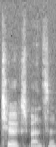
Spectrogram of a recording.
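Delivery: soft, unbothered, utterly calm. Retelling a parent's reaction to a joke: imitating a calm reply. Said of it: "my dad very calmly said".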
